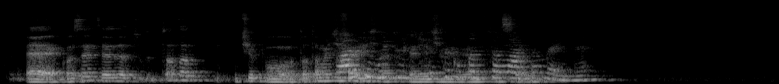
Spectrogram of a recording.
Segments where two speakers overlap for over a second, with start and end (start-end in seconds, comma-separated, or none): 3.4-5.4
